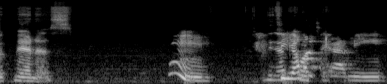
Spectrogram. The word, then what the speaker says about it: McManus: Yeah, the Karen McManus, is that how you say it? Yeah, Okay, McManus.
